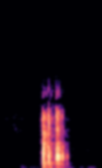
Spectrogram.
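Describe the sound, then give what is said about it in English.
A brief clatter of dice, the death dice in a game, rolling across a hard surface, a quick burst of several sharp rattling clicks that stops after a fraction of a second, with no talking. “Death dice. Come the on. Please give him a two.”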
